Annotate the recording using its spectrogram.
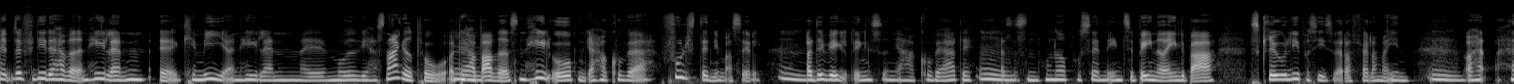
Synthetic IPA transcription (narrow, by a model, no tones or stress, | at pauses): d̥e̝fɒd̥ḭːd̥e̝ɦɑ̈ʋæɐðˠenɦe̝̰ːld̥ænn̩økʰe̝mḭːɒ̽e̝nɦe̝̰ːld̥ænn̩ømɔ̽ːð̞̩ˠʋiɦɑ̈snɑ̈ɡ̥ð̞̩ˠpʰɒ̽ɒ̽d̥e̝ɦɑ̈b̥ɑ̈ːʋæːɐð̞̩ˠsɒ̽nɦe̝̰ːld̥ɔ̰̽ːb̥n̩d̥jɑ̈ɪɦɑ̈kʰuʋæɐfulsd̥en̰d̥imɑ̈ɪsel̰ɒ̽d̥e̝ʋiɐɡlleŋəsiːð̞ˠn̩jɑ̈ɪhɑ̈kʰuʋæːɐd̥e̝ælsəsɒ̽nhunɐð̞ˠpʰʁosen̰d̥e̝nt͡sʰe̝lb̥e̝̰ːnð̩ˠe̝ːnlib̥ɑ̈ː | sɡ̥ʁiːʊliːpʰʁɛsḭːsʋæɾ̥ɑ̈fæl̰ɐmɑ̈ɪe̝n̰ʔɒ̽ɦæhæ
